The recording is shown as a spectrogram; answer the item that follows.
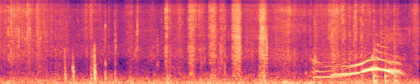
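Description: Dry bamboo leaf litter and a freshly cut bamboo shoot being handled, giving scattered crackles and clicks. Near the end, a person gives one drawn-out vocal exclamation that rises and then falls in pitch; it is the loudest sound.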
